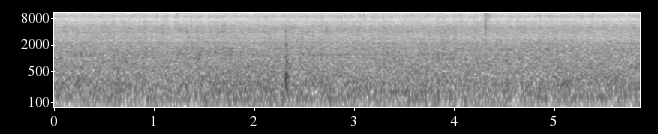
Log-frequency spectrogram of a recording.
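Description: A river rushes steadily in a continuous broadband wash of flowing water, close and even throughout, with a tiny click partway through and no speech.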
